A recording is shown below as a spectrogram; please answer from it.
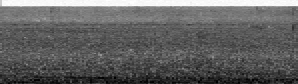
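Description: Steady low rumble of city traffic, with a faint hum over it.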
